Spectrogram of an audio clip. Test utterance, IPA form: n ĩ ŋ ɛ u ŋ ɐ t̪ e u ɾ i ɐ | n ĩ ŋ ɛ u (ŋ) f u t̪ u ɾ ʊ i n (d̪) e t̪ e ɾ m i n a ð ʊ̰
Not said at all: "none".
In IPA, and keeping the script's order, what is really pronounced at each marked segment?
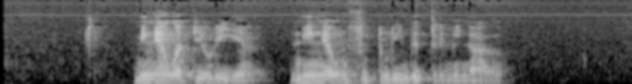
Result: ŋ, d̪

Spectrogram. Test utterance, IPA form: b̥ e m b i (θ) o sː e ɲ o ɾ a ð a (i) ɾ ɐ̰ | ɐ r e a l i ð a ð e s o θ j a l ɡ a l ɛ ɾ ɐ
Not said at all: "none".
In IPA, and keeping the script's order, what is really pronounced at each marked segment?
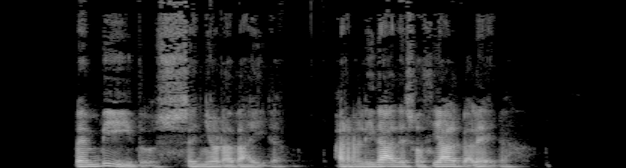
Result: ð, j

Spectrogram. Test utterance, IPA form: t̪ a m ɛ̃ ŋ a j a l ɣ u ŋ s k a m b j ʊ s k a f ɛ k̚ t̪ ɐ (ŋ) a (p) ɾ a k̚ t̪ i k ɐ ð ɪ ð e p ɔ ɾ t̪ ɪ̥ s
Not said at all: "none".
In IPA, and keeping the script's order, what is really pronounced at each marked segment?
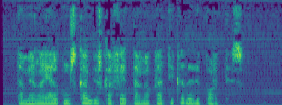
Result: ŋ, p

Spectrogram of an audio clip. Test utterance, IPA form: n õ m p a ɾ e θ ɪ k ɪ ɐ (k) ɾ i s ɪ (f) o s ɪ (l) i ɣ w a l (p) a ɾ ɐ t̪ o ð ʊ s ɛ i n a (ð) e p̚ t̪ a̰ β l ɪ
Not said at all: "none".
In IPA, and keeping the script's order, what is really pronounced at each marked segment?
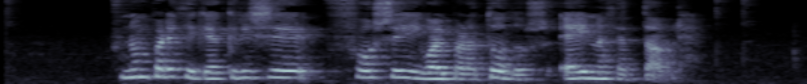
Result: k, f, none, p, θ

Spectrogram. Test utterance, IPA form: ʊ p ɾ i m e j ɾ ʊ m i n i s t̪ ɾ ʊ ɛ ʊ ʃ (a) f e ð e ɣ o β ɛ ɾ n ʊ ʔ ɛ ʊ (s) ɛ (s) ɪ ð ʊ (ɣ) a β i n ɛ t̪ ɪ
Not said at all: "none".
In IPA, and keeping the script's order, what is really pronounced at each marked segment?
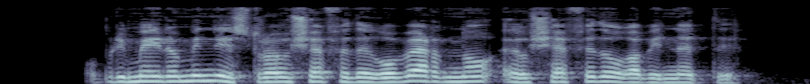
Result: ɛ, ʃ, f, ɣ

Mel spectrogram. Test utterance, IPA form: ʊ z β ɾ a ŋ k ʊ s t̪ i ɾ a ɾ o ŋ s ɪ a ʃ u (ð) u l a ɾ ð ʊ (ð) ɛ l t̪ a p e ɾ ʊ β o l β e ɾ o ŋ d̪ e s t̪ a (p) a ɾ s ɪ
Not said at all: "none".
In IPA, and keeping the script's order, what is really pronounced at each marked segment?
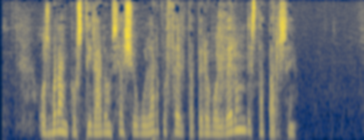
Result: ɣ, θ, p

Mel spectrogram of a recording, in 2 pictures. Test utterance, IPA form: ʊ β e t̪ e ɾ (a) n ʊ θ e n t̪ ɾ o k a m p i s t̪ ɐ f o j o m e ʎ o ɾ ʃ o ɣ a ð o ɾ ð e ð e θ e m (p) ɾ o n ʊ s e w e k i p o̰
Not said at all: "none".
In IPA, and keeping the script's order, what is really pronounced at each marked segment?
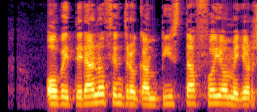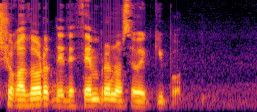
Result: a, b

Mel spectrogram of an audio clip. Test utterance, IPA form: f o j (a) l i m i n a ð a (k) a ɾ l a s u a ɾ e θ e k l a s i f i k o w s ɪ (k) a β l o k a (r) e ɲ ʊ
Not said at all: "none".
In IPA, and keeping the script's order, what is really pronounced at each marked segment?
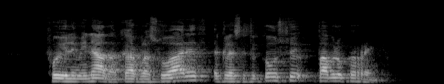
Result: e, k, p, r

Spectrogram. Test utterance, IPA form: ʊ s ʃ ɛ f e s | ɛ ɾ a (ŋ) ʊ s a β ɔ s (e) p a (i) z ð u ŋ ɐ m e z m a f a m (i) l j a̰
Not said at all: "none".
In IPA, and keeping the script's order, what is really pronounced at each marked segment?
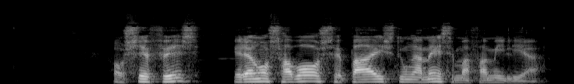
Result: ŋ, e, j, i

